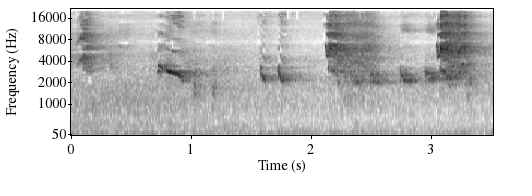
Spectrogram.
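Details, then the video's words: Oriental magpie-robin in lively song: a thin descending whistle, two short sharp notes, then harsh, scratchy buzzing phrases mixed with higher whistles, against low background noise. "kacer super gacor full"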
